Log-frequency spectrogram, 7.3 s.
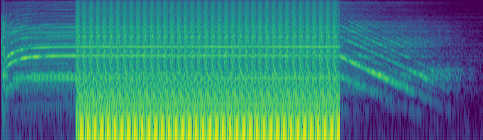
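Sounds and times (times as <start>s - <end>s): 
minigun: 1.2s - 5.1s.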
